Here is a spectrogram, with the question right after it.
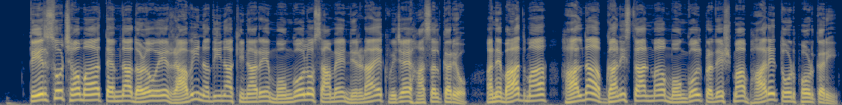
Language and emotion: Gujarati, neutral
